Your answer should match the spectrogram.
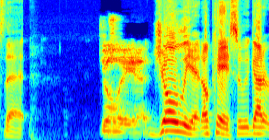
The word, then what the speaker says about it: Joliet: of Joliet Illinois Juliet Juliet Juliet how you pronounce that Julia Joliet okay so we got it right we got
